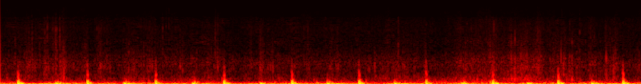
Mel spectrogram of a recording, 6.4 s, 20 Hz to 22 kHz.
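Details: Close-miked heartbeat ASMR recording: low paired heart thumps at about 85–90 beats per minute with a soft hum underneath; heartbeat.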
